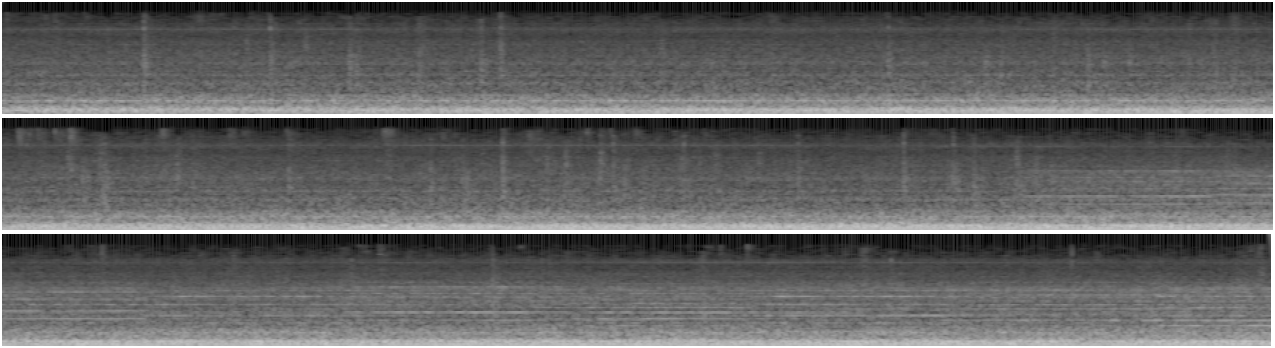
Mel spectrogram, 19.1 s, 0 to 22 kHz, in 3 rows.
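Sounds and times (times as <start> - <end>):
diesel truck engine droning: 0.0 - 19.0
faint music: 5.3 - 19.0.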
